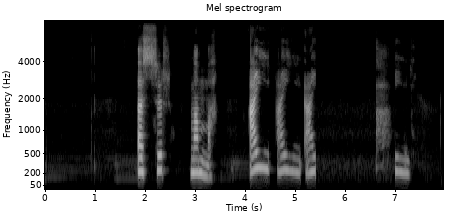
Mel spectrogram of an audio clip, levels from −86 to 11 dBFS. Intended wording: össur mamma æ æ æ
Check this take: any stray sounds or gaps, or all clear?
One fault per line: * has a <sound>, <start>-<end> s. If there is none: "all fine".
* has a laugh, 6.6-6.9 s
